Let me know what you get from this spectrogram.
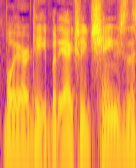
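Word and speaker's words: Boiardi: a Tor B oi a r di it's pronounced boy Rd but he actually changed the spelling to boy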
